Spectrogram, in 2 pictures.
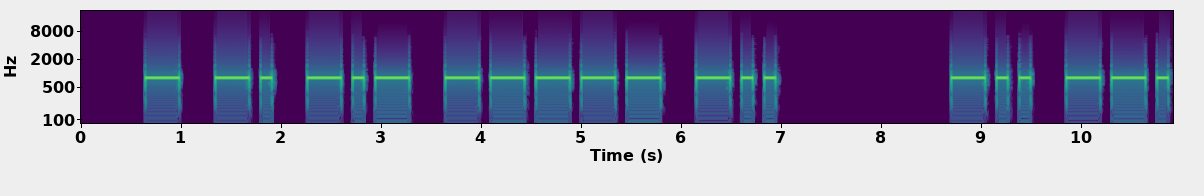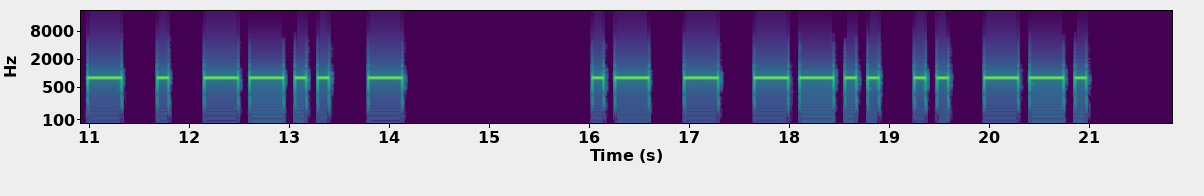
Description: Morse code, heard as a keyed tone, about 10 wpm, 800 Hz. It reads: TNK0D DQEZT ATZIG
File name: LEZIONI / 7 GF9Z / 7 GF9Z 10wpm 2611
